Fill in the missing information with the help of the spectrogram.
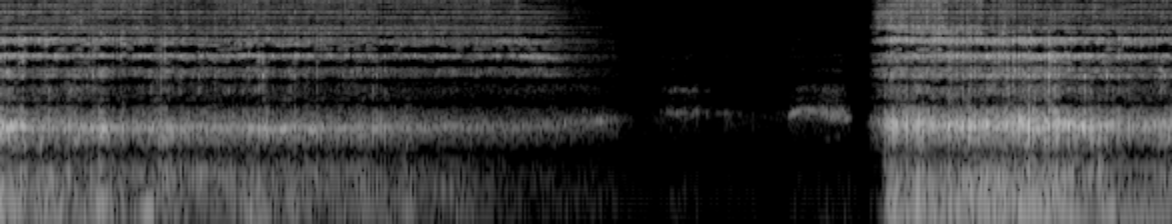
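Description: Loud, rough, buzzing breathing noise with a brief quiet gap, typical of snoring during sleep; room noise present.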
